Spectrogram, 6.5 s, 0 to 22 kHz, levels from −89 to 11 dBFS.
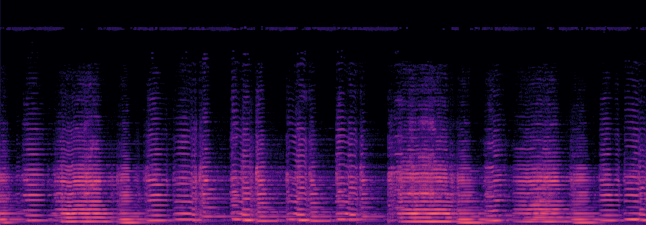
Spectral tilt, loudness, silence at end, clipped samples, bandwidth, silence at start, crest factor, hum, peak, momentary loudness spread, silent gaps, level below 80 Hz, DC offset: -0.5 dB/octave; -26 LUFS; 0 s; under 0.1%; over 20 kHz; 0 s; 16 dB; none; -12 dBFS; 8 LU; none; -70 dBFS; under 0.1%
